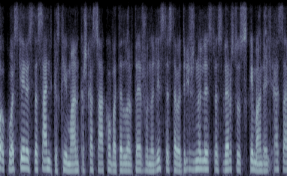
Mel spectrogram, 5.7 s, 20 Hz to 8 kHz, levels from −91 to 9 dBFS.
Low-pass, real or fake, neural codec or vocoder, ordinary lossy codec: 7.2 kHz; fake; codec, 16 kHz in and 24 kHz out, 0.8 kbps, FocalCodec, streaming, 65536 codes; Opus, 16 kbps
